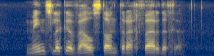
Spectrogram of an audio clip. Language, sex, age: Afrikaans, male, 21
